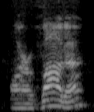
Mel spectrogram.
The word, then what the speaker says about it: Arvada: But anyway, the city of the day for Colorado Limericks of the Damned is Arvada, or you might want to pronounce it Arvada, Arvada.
